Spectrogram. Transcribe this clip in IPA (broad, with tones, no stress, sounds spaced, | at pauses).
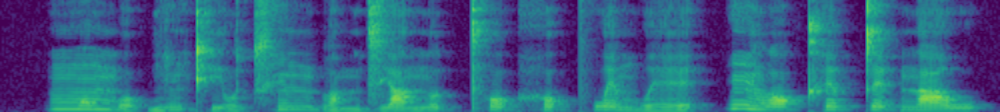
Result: m ɔ̃˦ m o˨ ʔ ɡ ĩ˥˧ kʰ j u˧ t͡sʰ ĩ˦ m b a˨˩ m d͡z j a˥˧ n̪ u˦ t̚ pʰ o˦ ʔ h o˦ ʔ pʰ w e˥˧ m w e˨˦ | ĩ˥˧ l ɔ˦ kʰ e˦ p̚ t̪ e˦ ʔ n̪ a˦ w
